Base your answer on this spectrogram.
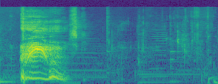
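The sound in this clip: A person clears their throat to dislodge a piece of green pepper: one loud, rasping throat clear, then near silence with only faint low sounds afterward.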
